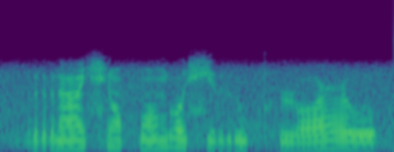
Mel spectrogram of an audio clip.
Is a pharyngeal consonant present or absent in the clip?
present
